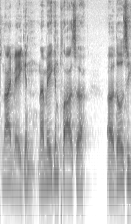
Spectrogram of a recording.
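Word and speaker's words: Nijmegen: and i am developing it's pronounced nigh megan now megan plaza those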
